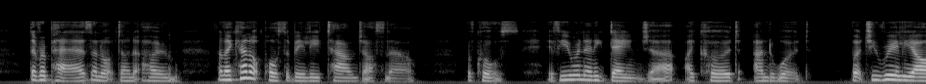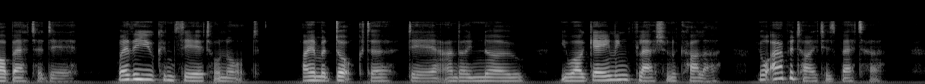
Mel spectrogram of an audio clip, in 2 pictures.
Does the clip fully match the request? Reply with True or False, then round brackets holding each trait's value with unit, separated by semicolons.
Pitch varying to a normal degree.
True (3.9 semitones)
